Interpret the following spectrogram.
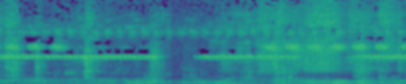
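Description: Crickets trilling, a steady high-pitched trill with a second, pulsing note just above it.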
